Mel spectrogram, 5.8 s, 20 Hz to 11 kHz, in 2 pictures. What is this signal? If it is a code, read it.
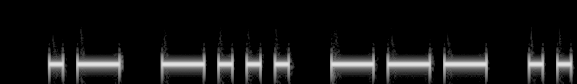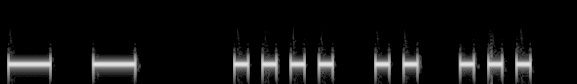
Morse code, heard as a keyed tone, about 17 wpm, 700 Hz. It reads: ABOUT HIS
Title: Pangram Challenge v2 - 17wpm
